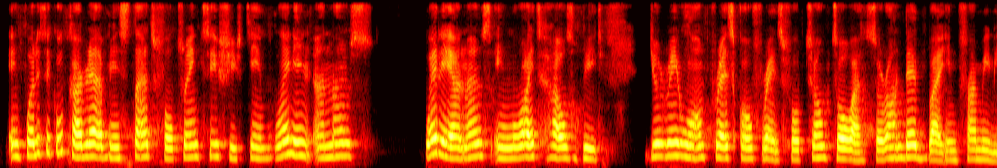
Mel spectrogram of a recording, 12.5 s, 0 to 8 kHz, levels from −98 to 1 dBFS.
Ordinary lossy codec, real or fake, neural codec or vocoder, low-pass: none; fake; codec, 24 kHz, 0.9 kbps, WavTokenizer, small release; 7.2 kHz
